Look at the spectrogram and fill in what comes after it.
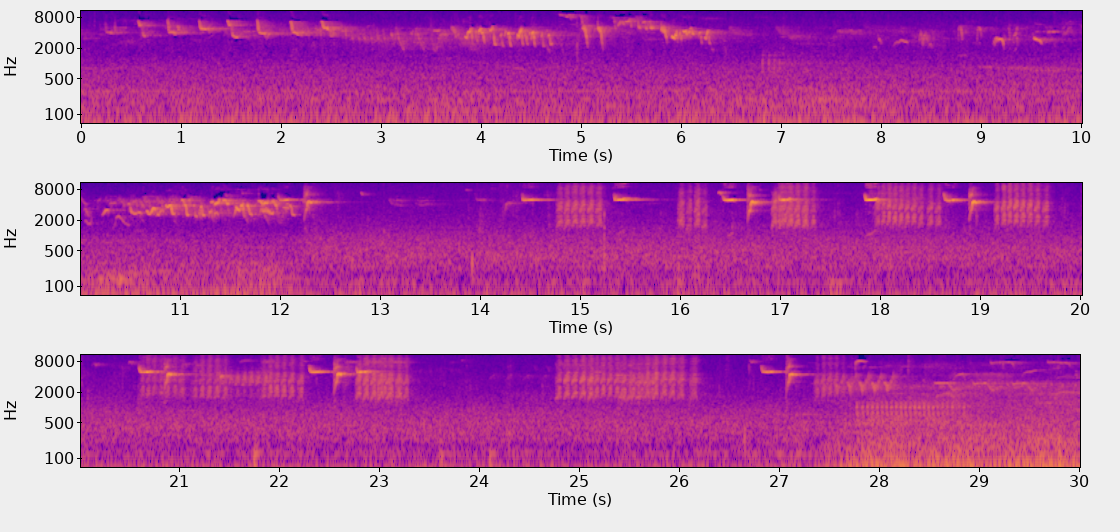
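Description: Birds singing and calling: high twittering trills for the first dozen seconds, then a run of short, sharp repeated calls about once a second. Near the end a steady rushing noise comes in.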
